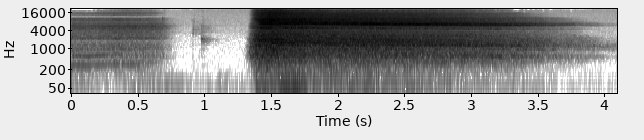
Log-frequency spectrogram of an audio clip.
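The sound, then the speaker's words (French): Breath blown out forcefully through the mouth during a relaxation breathing exercise: a short, softer breath, a brief pause, then one long, loud, airy exhalation that slowly fades away. “nous soufflons tout ce qui pourrait nous tendre. Nous pouvons souffler une deuxième fois.”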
